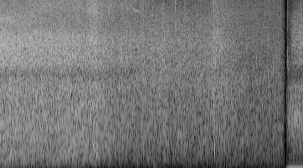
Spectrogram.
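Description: Sea waves roll onto the shore near Anapa, a loud, steady wash of surf with wind buffeting the microphone, cut off abruptly just before the end.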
